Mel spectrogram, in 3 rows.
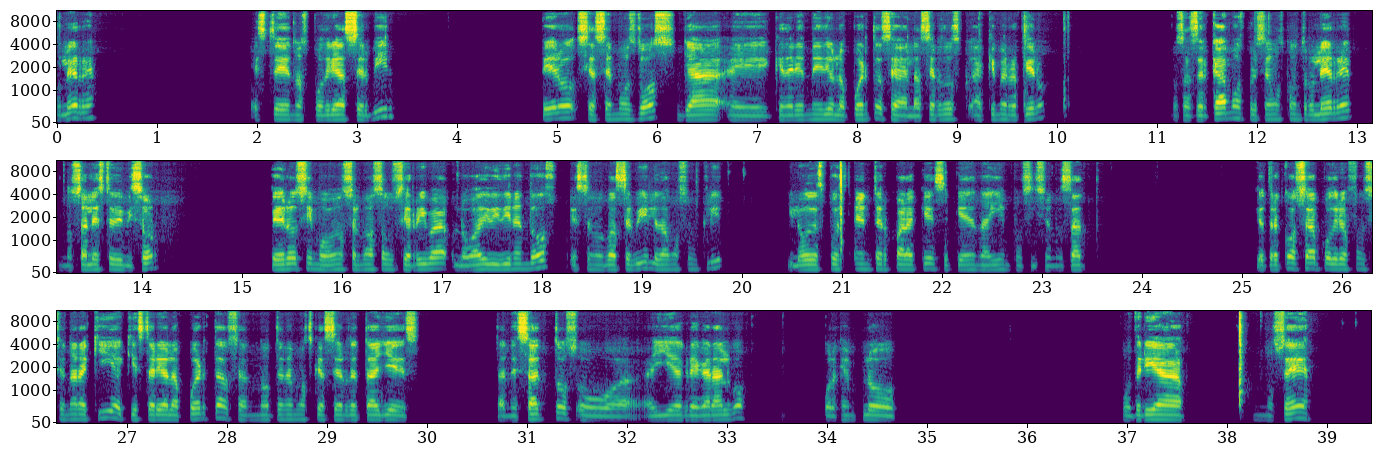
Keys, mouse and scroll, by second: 10.8 middle click, 12.0 r, 22.1 click, 22.7-28.5 middle drag, 28.5-29.1 scroll up 2, 29.1-31.9 scroll down 2, 31.9 scroll down 1, 32.9-38.5 middle drag, 38.5-39.2 scroll up 1, 39.2 click.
